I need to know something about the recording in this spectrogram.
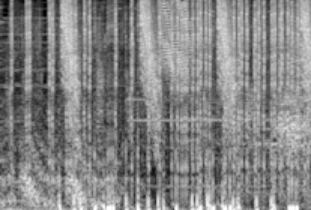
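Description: A laser gun fires in rapid zapping bursts.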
